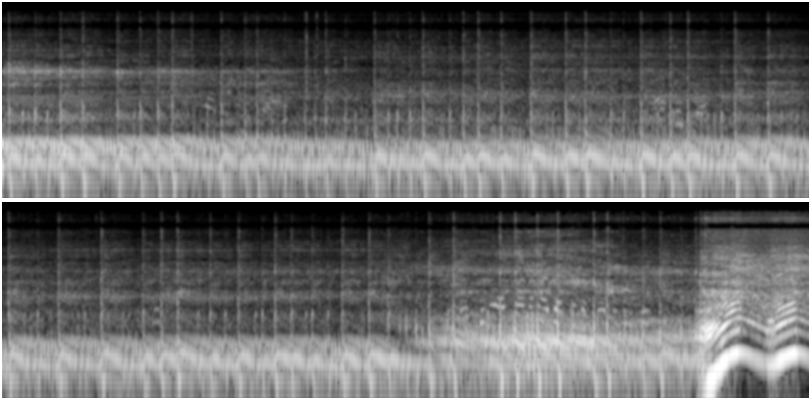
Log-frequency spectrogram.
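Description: A chainsaw engine idles with a steady rattling putter.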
